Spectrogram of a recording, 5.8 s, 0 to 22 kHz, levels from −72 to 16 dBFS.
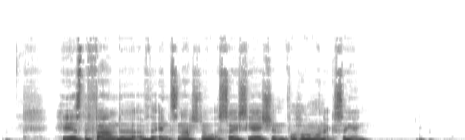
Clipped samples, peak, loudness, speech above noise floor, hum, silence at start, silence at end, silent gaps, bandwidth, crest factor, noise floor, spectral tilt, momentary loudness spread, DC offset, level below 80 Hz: under 0.1%; 0 dBFS; -13 LUFS; 43 dB; none; 0.05 s; 0.5 s; none; 15.5 kHz; 12 dB; -55 dBFS; -5.5 dB/octave; 4 LU; under 0.1%; -44 dBFS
